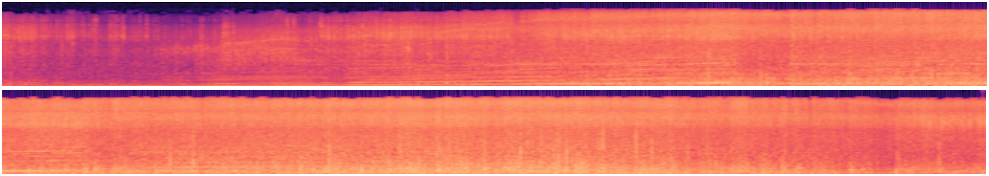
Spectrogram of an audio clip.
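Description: Ford Zetec four-cylinder engine of a Westfield open-cockpit sports car accelerating hard from low revs, its note rising steadily and dropping back twice at upshifts. Wind rush on the microphone grows loud at speed, then eases near the end as the car lifts off.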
